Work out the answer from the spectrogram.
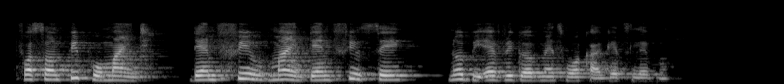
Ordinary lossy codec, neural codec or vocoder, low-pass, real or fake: Opus, 24 kbps; none; 7.2 kHz; real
